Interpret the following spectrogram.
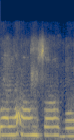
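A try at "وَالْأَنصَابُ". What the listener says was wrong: wal ansabu kurang gunanya kurang tebal.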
